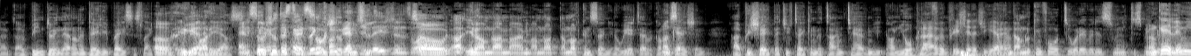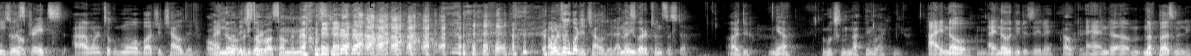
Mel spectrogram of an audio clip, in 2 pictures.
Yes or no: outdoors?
no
